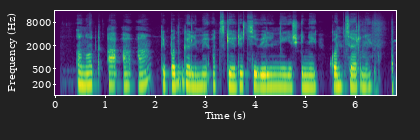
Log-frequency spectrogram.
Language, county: Lithuanian, Vilnius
